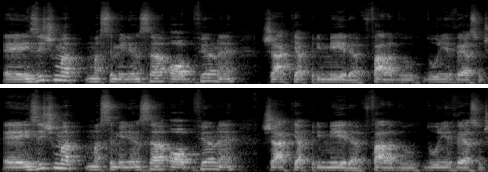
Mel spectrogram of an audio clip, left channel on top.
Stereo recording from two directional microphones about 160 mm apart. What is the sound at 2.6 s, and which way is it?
Speech, 25° left (ahead or behind).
